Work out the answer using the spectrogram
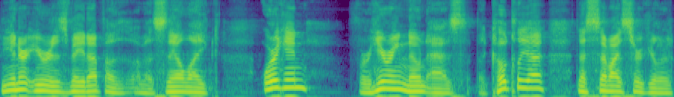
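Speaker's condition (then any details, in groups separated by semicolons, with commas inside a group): Cleft lip and palate; formerly unintelligible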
